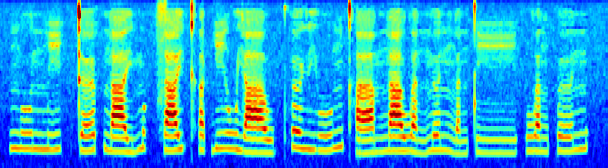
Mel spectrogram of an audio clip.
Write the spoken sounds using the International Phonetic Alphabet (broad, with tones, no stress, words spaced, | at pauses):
ŋuː˧nmiː˨˥k̚t̪œː˨˥p̚n̪aː˨j mʊ˧k̚saː˨˥jkʰɐ˨k̚ iː˧wjaː˨˩w pʰɵ˧ɥjuː˨˥ŋ kʰaː˨˥mn̪aː˥wɐ˨n n̪ɵ˥nŋɐ˨˧nt̪iː˧ | wɐ˨˩ŋpɵ˨˥n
